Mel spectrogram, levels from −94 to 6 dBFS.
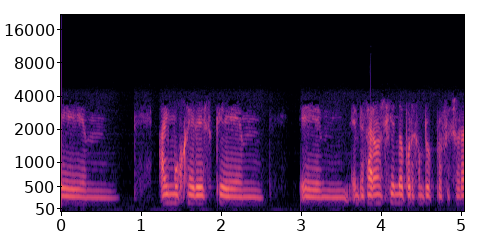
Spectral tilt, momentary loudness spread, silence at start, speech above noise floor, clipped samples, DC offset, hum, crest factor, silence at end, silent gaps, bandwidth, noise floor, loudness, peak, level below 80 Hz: -1.5 dB/octave; 15 LU; 0 s; 29 dB; under 0.1%; under 0.1%; none; 24 dB; 0 s; none; 4.7 kHz; -57 dBFS; -29 LUFS; -6 dBFS; -80 dBFS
